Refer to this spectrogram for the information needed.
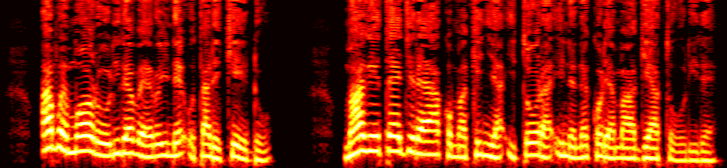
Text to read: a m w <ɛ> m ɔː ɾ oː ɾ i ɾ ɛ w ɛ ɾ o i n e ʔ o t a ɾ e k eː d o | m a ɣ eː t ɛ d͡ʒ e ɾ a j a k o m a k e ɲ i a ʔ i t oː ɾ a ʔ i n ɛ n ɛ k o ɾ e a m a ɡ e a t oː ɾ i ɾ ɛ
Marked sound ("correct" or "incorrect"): correct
